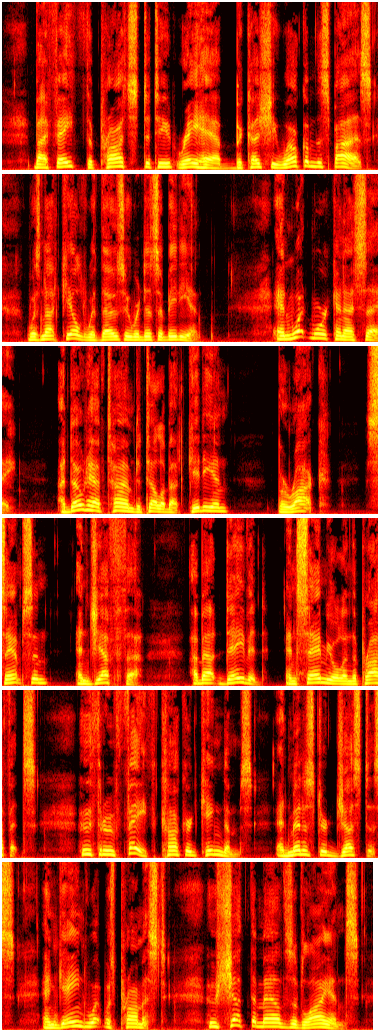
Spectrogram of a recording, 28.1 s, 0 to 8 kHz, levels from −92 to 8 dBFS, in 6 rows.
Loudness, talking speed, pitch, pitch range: -14 LUFS, 130 wpm, 170 Hz, 145-185 Hz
